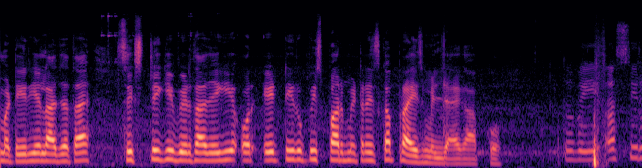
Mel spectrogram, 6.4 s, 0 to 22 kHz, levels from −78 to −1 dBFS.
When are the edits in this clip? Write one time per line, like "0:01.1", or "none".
none

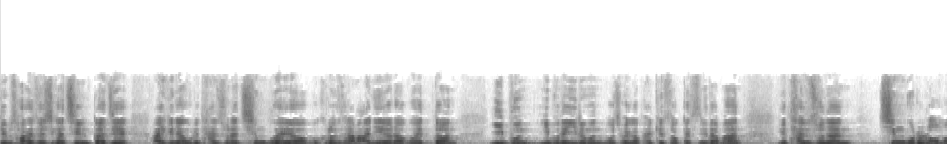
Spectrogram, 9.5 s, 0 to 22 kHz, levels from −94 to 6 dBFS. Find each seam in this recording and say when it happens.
0:05.9

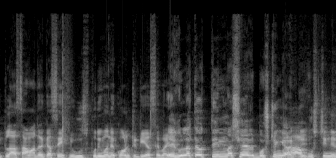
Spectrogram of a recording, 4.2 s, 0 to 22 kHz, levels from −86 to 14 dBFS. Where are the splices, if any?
none

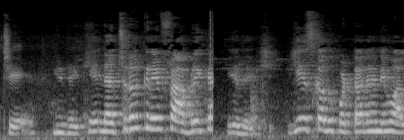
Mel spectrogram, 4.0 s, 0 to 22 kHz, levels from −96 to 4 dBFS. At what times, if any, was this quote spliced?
0:02.1

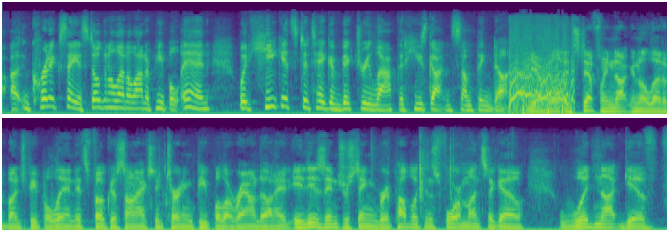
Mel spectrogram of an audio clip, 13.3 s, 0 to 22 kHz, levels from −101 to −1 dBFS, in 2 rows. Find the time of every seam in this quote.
0:05.2

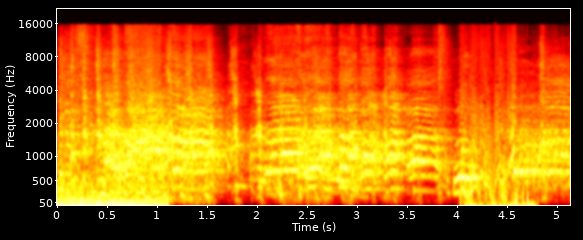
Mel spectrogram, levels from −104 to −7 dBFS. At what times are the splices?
none

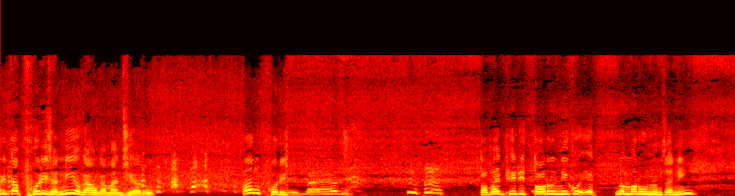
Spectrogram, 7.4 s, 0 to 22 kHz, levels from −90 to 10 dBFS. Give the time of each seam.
0:02.9

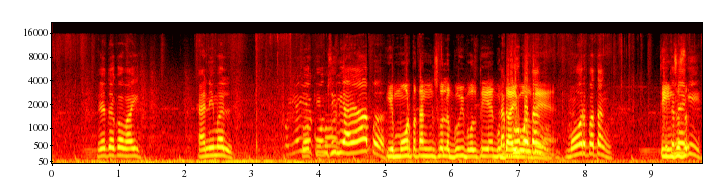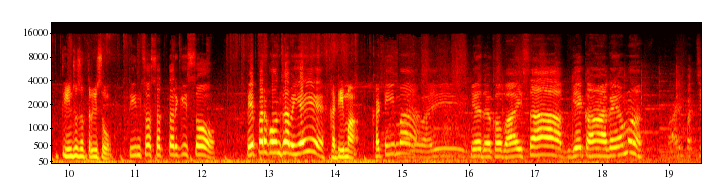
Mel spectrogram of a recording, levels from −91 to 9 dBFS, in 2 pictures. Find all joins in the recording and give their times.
0:04.0
0:15.1

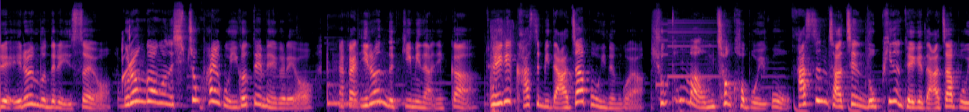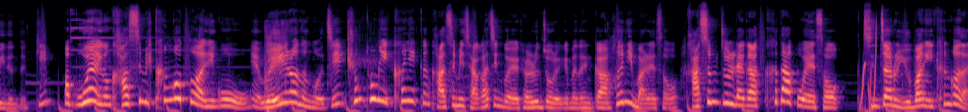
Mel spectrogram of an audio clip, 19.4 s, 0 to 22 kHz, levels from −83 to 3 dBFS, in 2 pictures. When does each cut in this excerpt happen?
0:03.2
0:13.1

